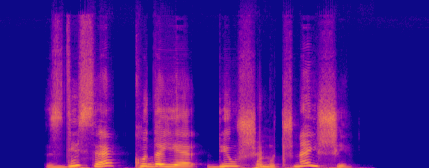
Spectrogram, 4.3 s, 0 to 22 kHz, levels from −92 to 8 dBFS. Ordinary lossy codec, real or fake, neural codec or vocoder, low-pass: none; fake; codec, 44.1 kHz, 2.6 kbps, SNAC; none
